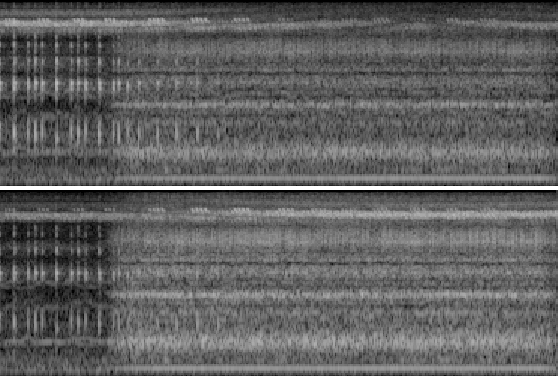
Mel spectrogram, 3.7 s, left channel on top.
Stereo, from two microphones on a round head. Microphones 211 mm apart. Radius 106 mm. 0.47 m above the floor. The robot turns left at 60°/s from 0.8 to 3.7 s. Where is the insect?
30° left; by 3.7 s 140° right.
